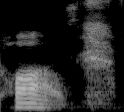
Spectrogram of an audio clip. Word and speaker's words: KAWS: And I was like, if you say it without knowing how it's spelled Kaws. But if you say it, it says cause.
